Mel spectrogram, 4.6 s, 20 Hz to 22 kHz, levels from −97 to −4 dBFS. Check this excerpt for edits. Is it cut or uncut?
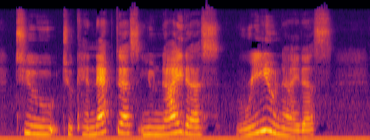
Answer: uncut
